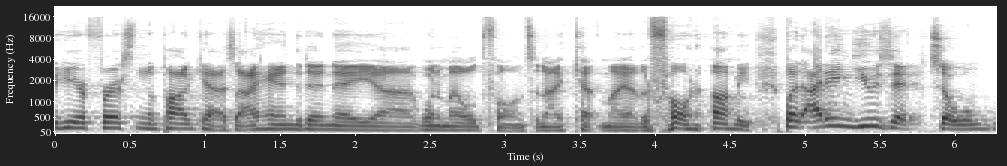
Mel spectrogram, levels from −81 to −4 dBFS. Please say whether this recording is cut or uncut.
uncut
